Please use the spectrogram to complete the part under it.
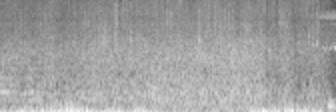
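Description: Steady rain falling outdoors in a remote Sundarbans village, a dense continuous patter with heavier low rumbling swells, loud and close, with no talk.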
